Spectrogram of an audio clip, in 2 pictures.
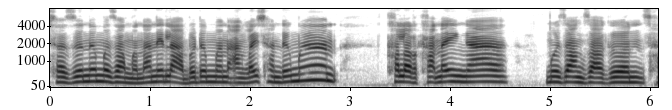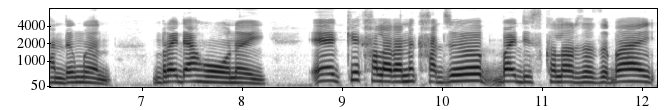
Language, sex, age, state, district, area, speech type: Bodo, female, 60+, Assam, Chirang, rural, spontaneous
